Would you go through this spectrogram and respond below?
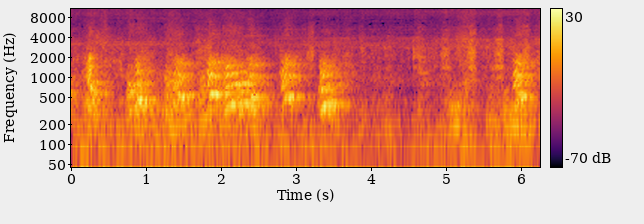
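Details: Rottweilers Marvin Gervi and Kacyno Gervi during a mating session in Hà Nội, Vietnam, a male courting a reluctant female; short yelping barks come in quick bursts about twice a second, then fade, then return.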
